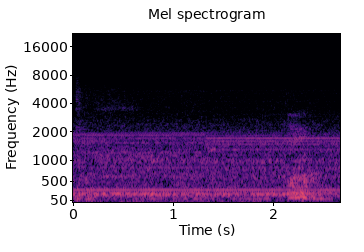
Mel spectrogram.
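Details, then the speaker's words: Newly installed water heater, just filled and powered on, ear held against it: steady low electrical hum with a fixed higher tone, no crackle or sizzle; buzzing means the element is on and working normally. "hear it buzzing yeah means it's on"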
